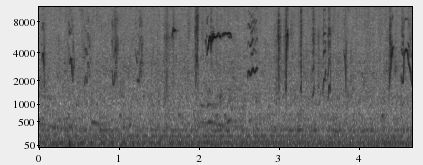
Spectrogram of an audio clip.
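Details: Brown-throated sunbird in trotol song: scattered high chirps and thin whistled slurs mixed with dry ticking clicks, delivered irregularly over a faint low background rumble.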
